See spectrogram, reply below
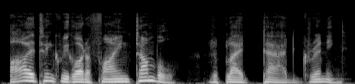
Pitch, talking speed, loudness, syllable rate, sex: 115 Hz, 170 wpm, -18 LUFS, 4.6 syllables/s, male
